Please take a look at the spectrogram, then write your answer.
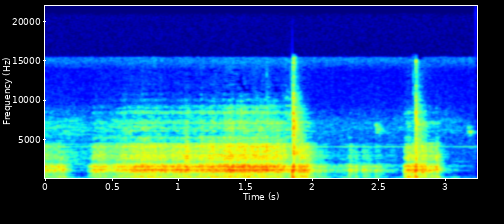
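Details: Homemade active speaker that played weak, humming sound: a rough buzzing growl cuts in and out in bursts with no music coming through. Caused by poor contact at the volume potentiometer cable.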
